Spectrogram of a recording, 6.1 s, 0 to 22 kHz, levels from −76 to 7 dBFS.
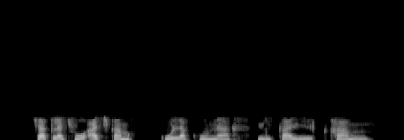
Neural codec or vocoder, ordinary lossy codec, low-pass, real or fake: none; MP3, 24 kbps; 3.6 kHz; real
